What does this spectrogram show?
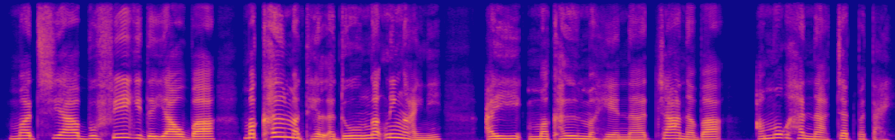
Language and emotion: Manipuri, surprised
